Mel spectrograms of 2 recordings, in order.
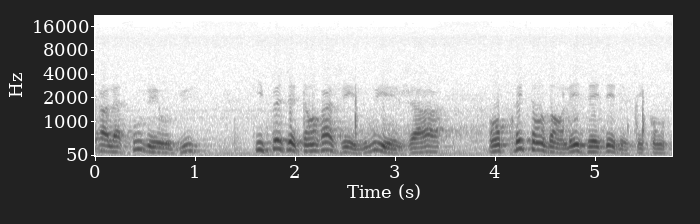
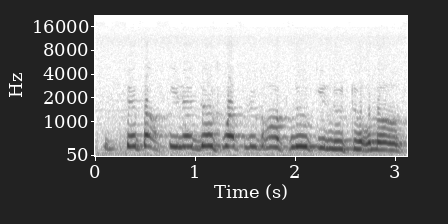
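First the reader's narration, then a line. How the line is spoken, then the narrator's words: Exclaiming. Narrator (French): s'écria Louis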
